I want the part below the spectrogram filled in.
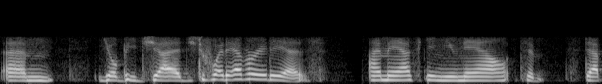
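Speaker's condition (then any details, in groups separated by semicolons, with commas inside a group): No condition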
